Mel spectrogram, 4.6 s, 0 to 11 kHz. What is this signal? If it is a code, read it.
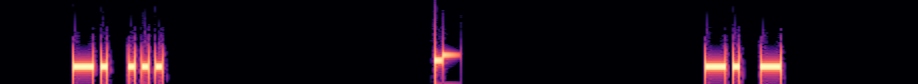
Morse code, heard as a keyed tone, about 36 wpm, 700 Hz. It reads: NS NT
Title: Canadian Provinces and Territories 35wpm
